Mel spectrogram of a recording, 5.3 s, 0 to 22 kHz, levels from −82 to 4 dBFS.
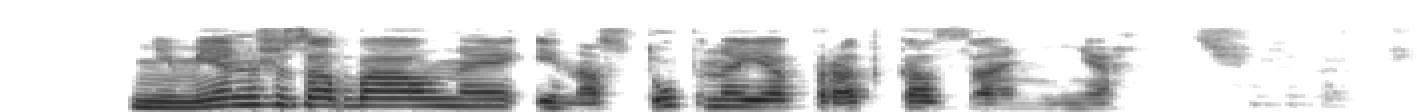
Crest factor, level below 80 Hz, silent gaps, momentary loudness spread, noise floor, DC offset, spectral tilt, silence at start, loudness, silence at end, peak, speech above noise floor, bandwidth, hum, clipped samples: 16 dB; -62 dBFS; none; 12 LU; -64 dBFS; under 0.1%; -4.5 dB/octave; 0.5 s; -16 LUFS; 0.7 s; -2 dBFS; 48 dB; 7.8 kHz; none; under 0.1%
